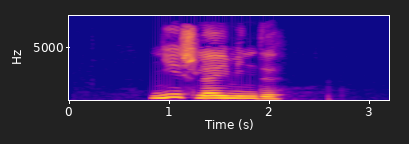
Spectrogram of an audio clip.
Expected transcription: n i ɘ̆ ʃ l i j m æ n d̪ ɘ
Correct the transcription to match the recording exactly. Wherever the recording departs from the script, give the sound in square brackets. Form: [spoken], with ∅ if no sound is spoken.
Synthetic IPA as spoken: n i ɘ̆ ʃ l [æ] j m [i] n d̪ ɘ

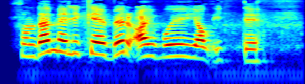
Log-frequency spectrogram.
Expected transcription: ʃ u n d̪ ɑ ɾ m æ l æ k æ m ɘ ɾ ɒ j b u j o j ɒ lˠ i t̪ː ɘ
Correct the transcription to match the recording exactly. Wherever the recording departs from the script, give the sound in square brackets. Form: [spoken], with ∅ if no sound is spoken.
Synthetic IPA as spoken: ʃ u n d̪ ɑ [∅] m æ l [i] k æ [b] ɘ ɾ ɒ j b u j [ɤ] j ɒ lˠ i t̪ː ɘ

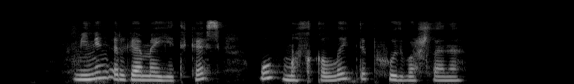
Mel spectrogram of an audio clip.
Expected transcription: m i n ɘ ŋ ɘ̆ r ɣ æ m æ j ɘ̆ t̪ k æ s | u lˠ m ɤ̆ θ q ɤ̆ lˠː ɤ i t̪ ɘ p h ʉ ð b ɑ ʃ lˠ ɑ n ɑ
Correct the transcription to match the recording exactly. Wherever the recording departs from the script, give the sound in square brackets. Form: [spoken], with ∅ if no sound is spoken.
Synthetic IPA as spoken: m i n ɘ ŋ ɘ̆ [ɾ] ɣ æ m æ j ɘ̆ t̪ k æ s | u lˠ m ɤ̆ θ q ɤ̆ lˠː ɤ i t̪ ɘ p h ʉ ð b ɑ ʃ lˠ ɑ n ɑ

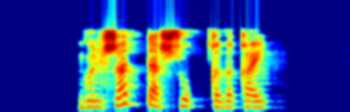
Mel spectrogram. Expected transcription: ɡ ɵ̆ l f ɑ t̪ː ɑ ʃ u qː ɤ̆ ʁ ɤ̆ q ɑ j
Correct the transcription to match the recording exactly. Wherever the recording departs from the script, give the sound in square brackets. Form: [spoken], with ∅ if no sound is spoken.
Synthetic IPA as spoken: ɡ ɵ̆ l [ʃ] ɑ t̪ː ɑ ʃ u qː ɤ̆ [ð] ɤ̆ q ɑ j

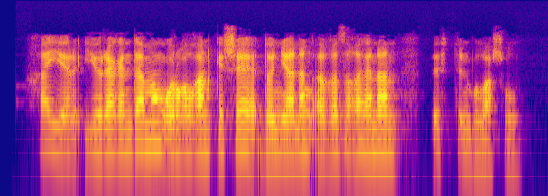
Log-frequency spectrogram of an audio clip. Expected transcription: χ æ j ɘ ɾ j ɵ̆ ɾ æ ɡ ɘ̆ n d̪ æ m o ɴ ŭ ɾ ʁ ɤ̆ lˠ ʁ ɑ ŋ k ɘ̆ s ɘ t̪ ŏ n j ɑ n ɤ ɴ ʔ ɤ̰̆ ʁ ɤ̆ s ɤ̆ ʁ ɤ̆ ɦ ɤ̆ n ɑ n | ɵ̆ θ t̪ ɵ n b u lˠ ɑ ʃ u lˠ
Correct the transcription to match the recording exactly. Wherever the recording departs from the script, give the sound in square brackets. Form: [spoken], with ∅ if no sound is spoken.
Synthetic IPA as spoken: χ æ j ɘ ɾ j ɵ̆ ɾ æ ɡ ɘ̆ n d̪ æ m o ɴ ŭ ɾ ʁ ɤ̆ lˠ ʁ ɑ ŋ k ɘ̆ [ʃ] ɘ [d̪] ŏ n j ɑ n ɤ ɴ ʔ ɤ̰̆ ʁ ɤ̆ [z] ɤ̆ ʁ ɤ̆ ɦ ɤ̆ n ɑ n | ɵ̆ θ t̪ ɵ n b u lˠ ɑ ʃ u lˠ

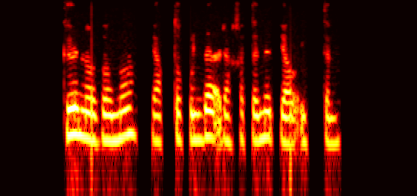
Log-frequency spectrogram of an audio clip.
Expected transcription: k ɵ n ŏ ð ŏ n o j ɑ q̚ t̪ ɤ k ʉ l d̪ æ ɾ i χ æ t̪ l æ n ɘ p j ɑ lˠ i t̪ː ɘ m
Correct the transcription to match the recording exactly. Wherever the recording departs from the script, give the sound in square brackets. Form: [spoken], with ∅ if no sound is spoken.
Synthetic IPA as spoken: k ɵ n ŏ ð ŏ n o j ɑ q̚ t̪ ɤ k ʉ l d̪ æ ɾ [æ] χ æ t̪ l æ n ɘ p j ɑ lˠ i t̪ː ɘ m

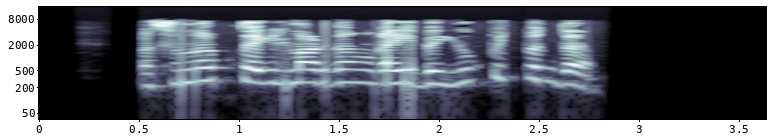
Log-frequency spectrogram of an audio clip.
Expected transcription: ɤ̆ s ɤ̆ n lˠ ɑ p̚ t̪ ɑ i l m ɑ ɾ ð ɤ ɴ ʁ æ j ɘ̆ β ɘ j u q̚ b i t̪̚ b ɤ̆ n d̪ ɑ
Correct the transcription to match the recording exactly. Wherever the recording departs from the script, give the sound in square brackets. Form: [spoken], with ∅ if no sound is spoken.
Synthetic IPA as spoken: ɤ̆ s ɤ̆ n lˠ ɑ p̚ t̪ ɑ i l m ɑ ɾ ð ɤ ɴ ʁ æ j ɘ̆ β ɘ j u q̚ b i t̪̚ b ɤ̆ n d̪ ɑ

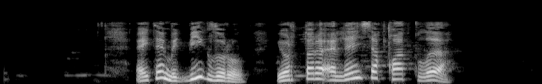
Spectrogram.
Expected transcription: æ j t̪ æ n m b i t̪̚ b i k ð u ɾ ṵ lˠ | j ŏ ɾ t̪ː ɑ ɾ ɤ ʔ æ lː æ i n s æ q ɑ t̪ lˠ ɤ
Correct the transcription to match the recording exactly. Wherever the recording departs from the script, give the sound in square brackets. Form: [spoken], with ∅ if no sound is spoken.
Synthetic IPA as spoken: æ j t̪ æ [∅] m b i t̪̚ b i k ð u ɾ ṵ lˠ | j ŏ ɾ t̪ː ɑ ɾ ɤ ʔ æ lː æ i n s æ q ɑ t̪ lˠ ɤ

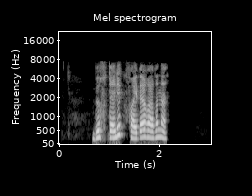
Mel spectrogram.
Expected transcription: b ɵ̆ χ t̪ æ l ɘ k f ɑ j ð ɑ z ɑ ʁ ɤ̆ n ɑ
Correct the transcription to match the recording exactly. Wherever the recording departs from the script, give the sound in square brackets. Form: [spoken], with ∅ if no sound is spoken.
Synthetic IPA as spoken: b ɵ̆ χ t̪ æ l ɘ k f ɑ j ð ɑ [ʁ] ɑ ʁ ɤ̆ n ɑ

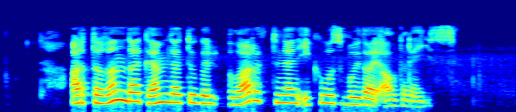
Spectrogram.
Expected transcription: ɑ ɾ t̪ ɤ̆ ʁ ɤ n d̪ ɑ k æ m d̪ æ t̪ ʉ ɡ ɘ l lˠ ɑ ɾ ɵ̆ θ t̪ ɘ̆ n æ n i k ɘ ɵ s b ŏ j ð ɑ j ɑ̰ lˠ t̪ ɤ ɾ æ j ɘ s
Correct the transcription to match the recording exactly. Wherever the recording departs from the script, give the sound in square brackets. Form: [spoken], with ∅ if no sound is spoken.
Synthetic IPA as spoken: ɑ ɾ t̪ ɤ̆ ʁ ɤ n d̪ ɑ k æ m d̪ æ t̪ ʉ ɡ ɘ l lˠ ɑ ɾ ɵ̆ θ t̪ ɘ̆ n æ n i k ɘ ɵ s b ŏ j ð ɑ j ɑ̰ lˠ [d̪] ɤ ɾ æ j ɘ s

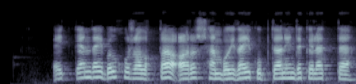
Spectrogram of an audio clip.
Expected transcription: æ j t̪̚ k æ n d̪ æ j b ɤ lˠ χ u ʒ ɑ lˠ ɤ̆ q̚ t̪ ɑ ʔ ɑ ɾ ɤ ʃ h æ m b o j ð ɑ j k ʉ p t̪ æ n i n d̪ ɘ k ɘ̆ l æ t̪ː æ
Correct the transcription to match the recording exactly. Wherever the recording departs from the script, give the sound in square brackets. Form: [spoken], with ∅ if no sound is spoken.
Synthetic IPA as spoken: æ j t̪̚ k æ n d̪ æ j b ɤ lˠ χ u ʒ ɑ lˠ ɤ̆ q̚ t̪ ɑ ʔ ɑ ɾ ɤ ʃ h æ m b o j ð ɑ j k ʉ p t̪ æ n i n d̪ ɘ k ɘ̆ l æ t̪ː æ

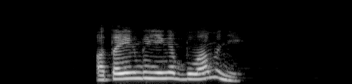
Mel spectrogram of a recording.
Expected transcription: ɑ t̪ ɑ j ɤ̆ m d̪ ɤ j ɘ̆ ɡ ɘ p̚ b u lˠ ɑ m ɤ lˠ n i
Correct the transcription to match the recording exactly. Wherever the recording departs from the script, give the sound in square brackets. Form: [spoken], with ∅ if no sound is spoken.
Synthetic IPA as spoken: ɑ t̪ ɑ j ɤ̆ [ɴ] d̪ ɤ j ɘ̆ [ŋ] ɘ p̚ b u lˠ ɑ m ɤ [∅] n i

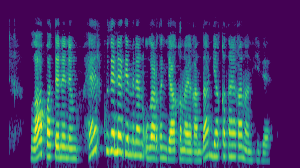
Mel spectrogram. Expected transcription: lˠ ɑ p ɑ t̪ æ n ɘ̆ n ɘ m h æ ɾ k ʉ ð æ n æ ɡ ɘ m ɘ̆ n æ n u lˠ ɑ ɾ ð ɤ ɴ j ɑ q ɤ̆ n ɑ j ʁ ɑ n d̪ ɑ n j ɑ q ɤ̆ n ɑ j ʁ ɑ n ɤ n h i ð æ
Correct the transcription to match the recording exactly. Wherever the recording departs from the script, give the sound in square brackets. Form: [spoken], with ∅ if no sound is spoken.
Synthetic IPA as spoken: lˠ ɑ p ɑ t̪ æ n ɘ̆ n ɘ [ŋ] h æ ɾ k ʉ ð æ n æ ɡ ɘ m ɘ̆ n æ n u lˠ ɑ ɾ ð ɤ ɴ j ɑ q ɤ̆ n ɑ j ʁ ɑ n d̪ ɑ n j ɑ q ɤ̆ n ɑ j ʁ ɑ n ɤ n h i ð æ

